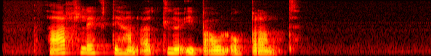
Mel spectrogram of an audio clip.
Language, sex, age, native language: Icelandic, female, 40-49, Icelandic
